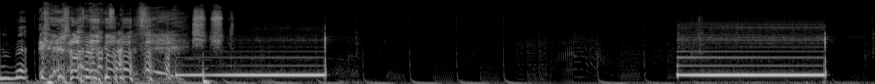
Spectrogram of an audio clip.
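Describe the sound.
A telephone busy signal after a dropped call: a voice speaks at the start, then two long, steady, loud beeps come with a pause between them, and faint clicks fill the gap.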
